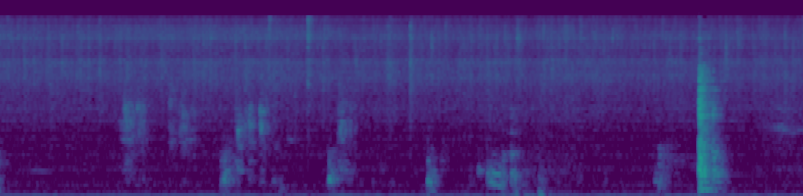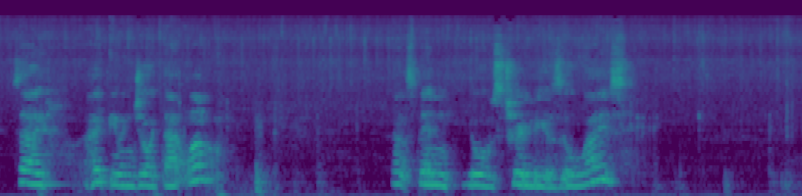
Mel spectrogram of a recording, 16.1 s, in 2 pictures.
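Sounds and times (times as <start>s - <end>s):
stir-fry sizzling in a wok: 0.0s - 16.0s.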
